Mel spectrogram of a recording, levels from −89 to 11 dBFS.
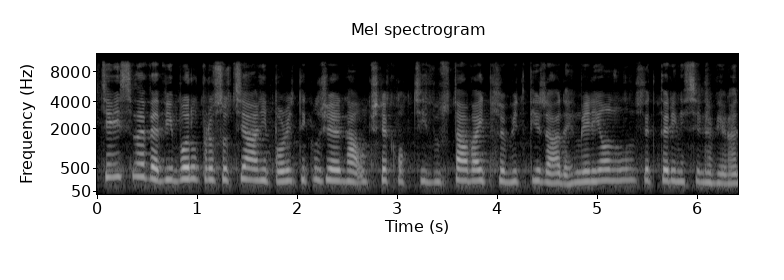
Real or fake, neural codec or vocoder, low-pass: fake; autoencoder, 22.05 kHz, a latent of 192 numbers a frame, VITS, trained on one speaker; 9.9 kHz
